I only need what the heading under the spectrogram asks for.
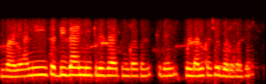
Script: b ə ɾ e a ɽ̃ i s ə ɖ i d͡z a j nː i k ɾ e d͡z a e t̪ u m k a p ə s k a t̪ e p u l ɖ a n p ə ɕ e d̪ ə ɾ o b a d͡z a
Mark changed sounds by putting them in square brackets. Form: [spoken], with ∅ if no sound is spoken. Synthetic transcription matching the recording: b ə ɾ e a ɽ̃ i s ə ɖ i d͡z a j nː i k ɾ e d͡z a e t̪ u m k a [k] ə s k [i] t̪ e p u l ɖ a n [k] ə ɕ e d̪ ə ɾ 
